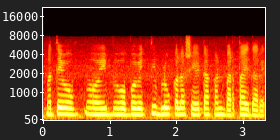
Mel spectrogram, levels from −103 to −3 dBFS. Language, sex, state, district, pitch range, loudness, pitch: Kannada, female, Karnataka, Bangalore, 210-220 Hz, -14 LUFS, 215 Hz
